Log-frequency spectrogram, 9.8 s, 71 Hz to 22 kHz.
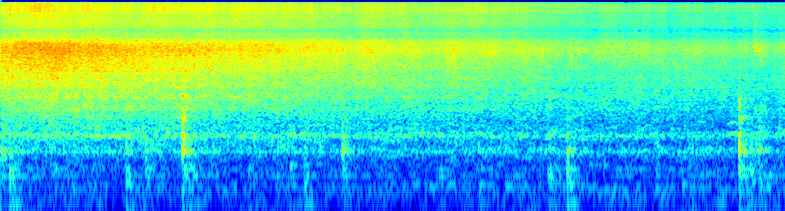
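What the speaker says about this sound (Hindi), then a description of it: "टमाटर डाल के 2 मिनट तक भून लेंगे।" Finely chopped tomato fries in a pan for aloo masoor dal, giving a strong, continuous sizzle close by with a few soft spoon taps scattered through.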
